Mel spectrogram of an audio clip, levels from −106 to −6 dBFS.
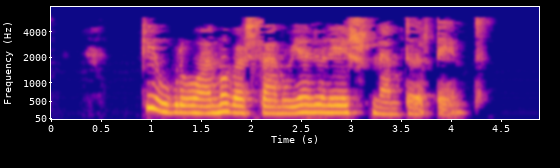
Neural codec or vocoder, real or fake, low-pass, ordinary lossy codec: codec, 16 kHz, 4 kbps, FreqCodec, larger model; fake; 7.2 kHz; MP3, 24 kbps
